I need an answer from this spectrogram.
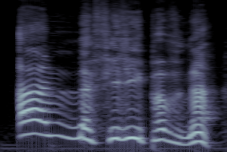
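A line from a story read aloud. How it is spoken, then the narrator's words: Sobbing. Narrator (Russian): сказал он, всхлипывая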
